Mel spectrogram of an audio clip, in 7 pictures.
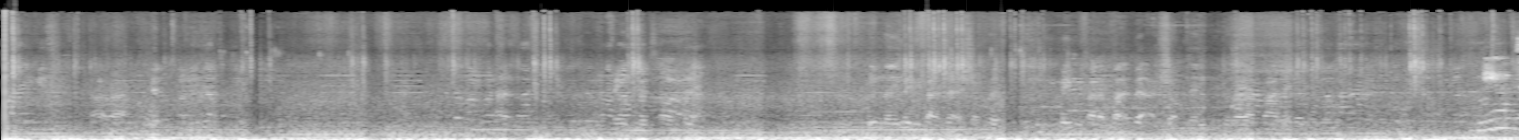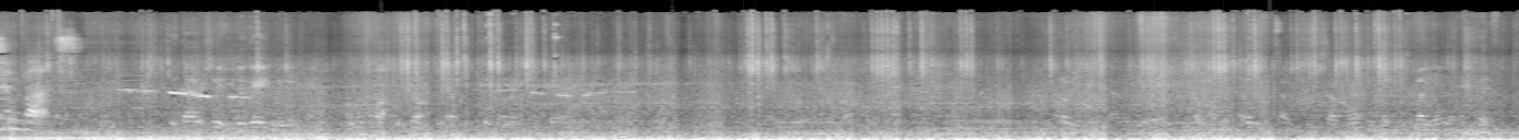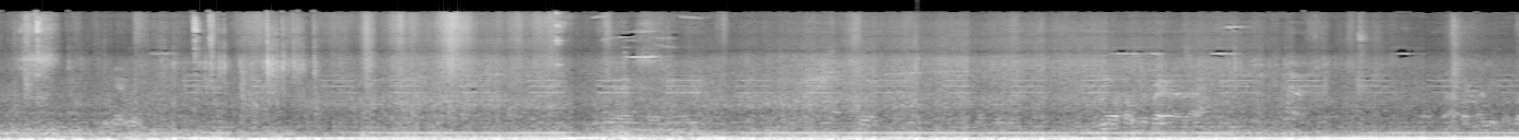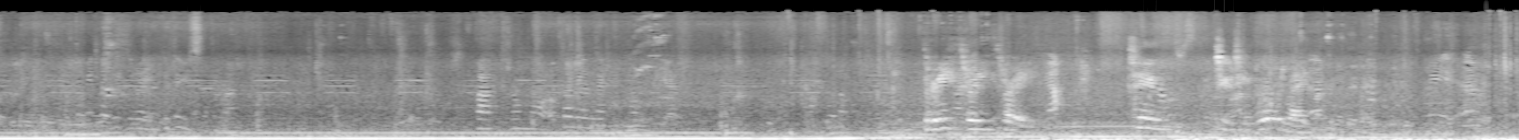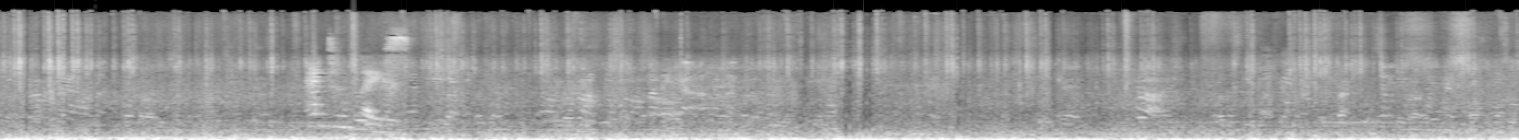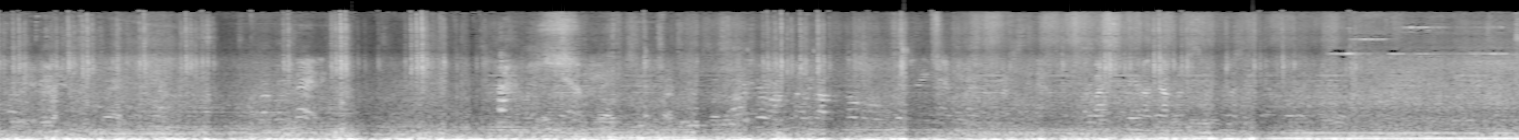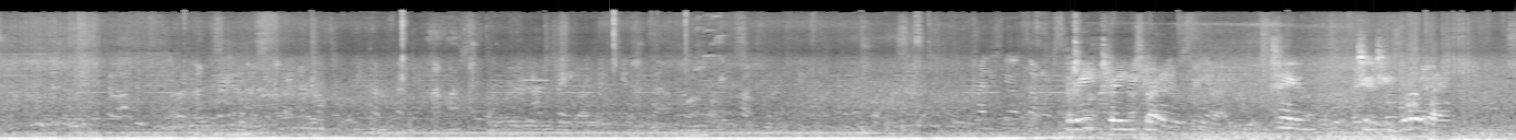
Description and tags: Elephant & Castle - Short bus journey
ambiance, field-recording, general-noise, ambient, soundscape, background-sound, london, atmosphere, ambience, city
